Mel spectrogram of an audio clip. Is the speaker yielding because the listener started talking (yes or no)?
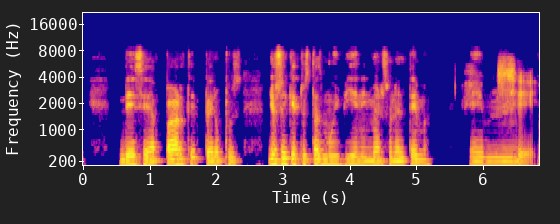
no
